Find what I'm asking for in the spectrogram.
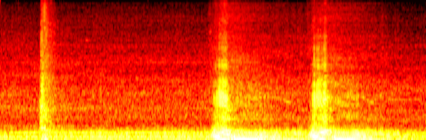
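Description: A Honda car fitted with a Vibrant exhaust idles with a low, steady rumble, then gets two short, sharp revs a second apart before settling back to idle.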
